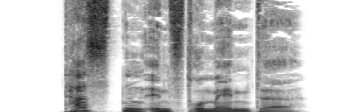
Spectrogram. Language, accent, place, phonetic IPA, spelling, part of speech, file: German, Germany, Berlin, [ˈtastn̩ʔɪnstʁuˌmɛntə], Tasteninstrumente, noun, De-Tasteninstrumente.ogg
- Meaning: nominative/accusative/genitive plural of Tasteninstrument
